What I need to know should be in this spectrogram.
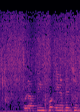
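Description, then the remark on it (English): A slice of bread sizzles steadily in hot fat in a pan, a dense crackling hiss that holds fairly loud throughout, with faint tonal hums underneath. “Ooh, I'm just to let you I'm know, having a fried slice now, I'm tonight. I haven't been showing you, but I've been putting a bit of fat in every time.”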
